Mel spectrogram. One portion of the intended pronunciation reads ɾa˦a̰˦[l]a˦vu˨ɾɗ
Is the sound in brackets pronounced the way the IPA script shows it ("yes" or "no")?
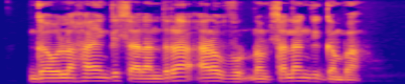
no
